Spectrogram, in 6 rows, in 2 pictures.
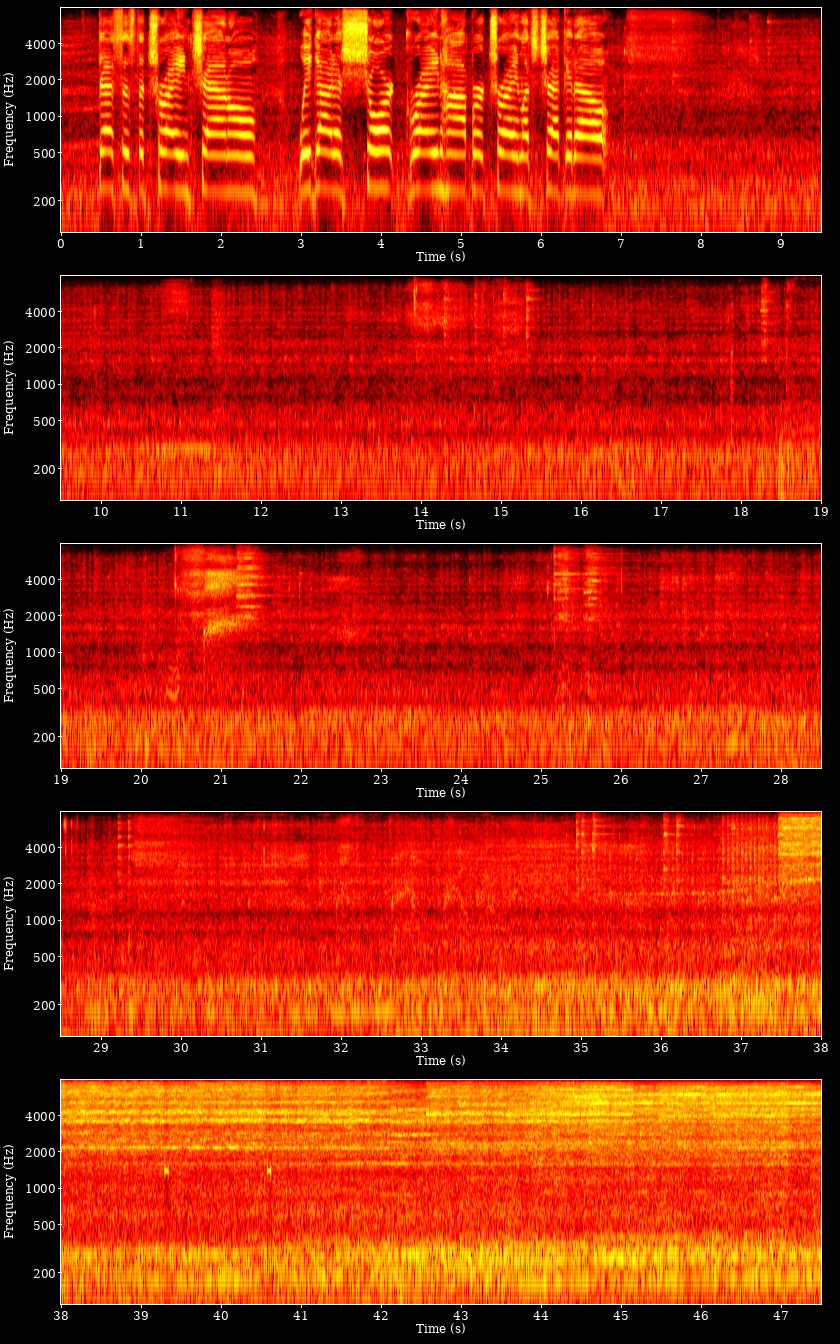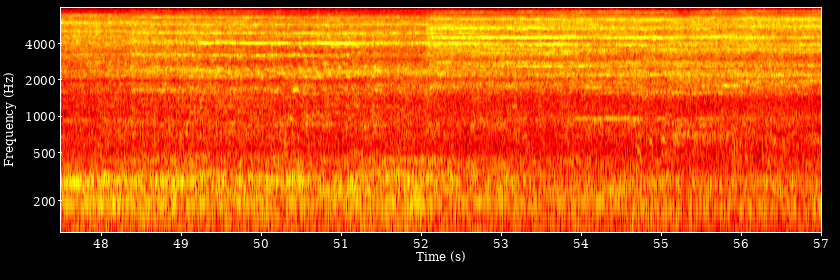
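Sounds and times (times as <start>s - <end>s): locomotive engine hum: 0.0s - 57.0s
train rail noise: 0.0s - 57.0s
steel wheels squealing on rail: 20.5s - 23.0s, 24.6s - 27.5s, 29.1s - 57.0s.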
